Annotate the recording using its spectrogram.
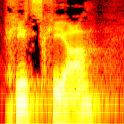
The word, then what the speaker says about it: Hezekiah: And the guy on the throne at this particular time, from chapters 18 through 20, is a guy by the name of Hezekiah. Now, in Hebrew, his name is pronounced Hizkiah, and it translates Yahweh, or God, is strength.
